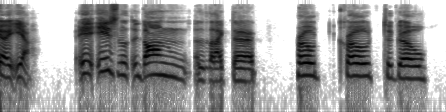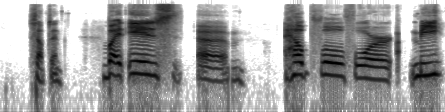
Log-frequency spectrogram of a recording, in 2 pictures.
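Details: Female stroke survivor living with post-stroke aphasia, a real patient speaking in an interview; aphasia.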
